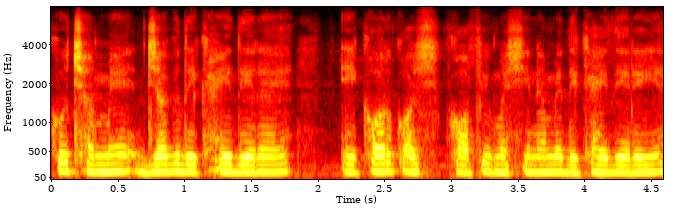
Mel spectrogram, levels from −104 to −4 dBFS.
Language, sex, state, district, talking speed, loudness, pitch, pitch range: Hindi, male, Bihar, Vaishali, 235 wpm, -23 LUFS, 135 Hz, 130-140 Hz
